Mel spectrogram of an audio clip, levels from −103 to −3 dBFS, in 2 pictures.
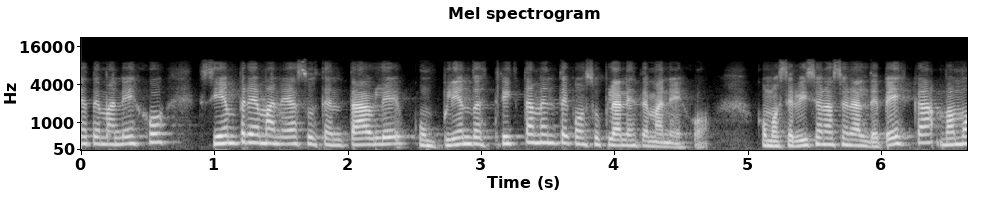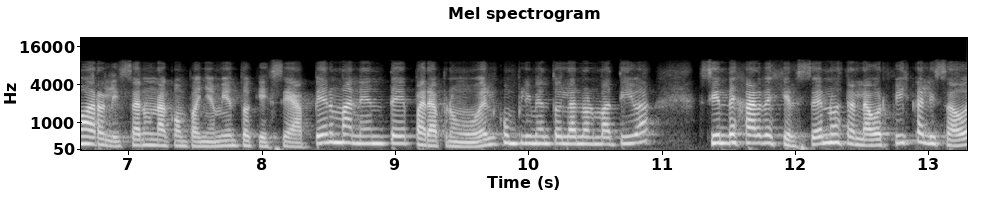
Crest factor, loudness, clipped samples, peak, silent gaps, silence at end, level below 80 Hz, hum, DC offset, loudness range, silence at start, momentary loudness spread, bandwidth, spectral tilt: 18 dB; -19 LUFS; under 0.1%; 0 dBFS; none; 0 s; -52 dBFS; none; under 0.1%; 1 LU; 0 s; 6 LU; 9.2 kHz; -6 dB/octave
